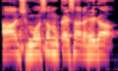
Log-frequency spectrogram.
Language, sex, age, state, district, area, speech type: Urdu, male, 45-60, Telangana, Hyderabad, urban, read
